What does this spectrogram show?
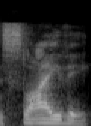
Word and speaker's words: slithy: The I in slithy is long as in writhe, and toves is pronounced so as to rhyme with groves.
